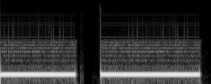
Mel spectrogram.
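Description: Telephone tone as a call is placed: two long, steady, mid-pitched beeps, the second slightly longer, separated by a short gap and heard alone.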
